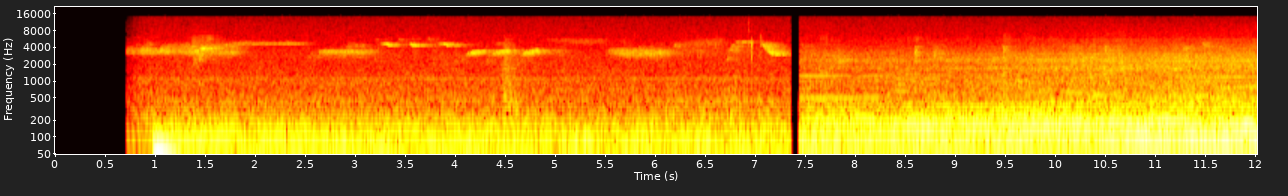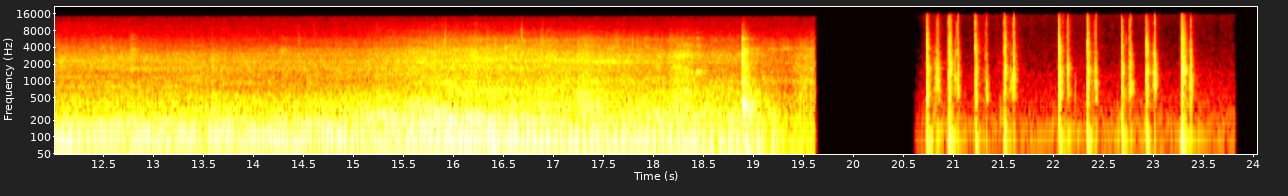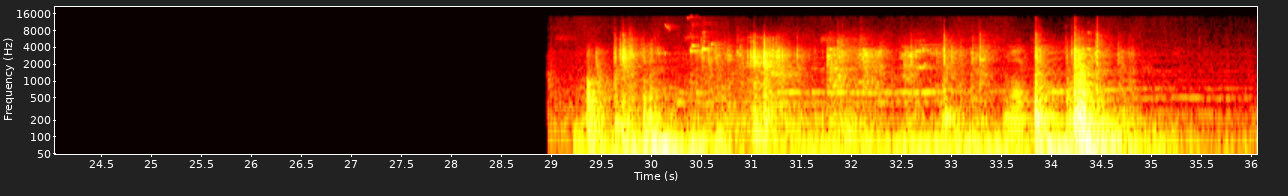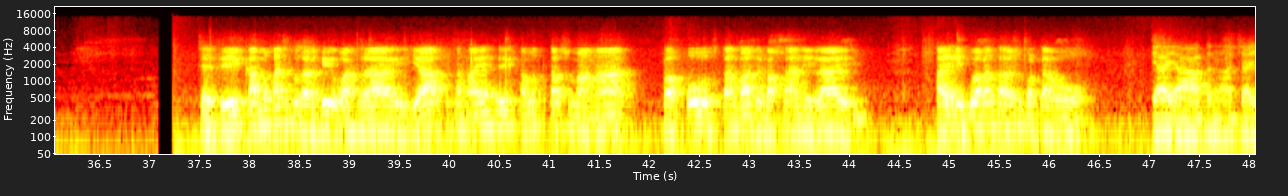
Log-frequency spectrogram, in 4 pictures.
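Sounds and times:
birds chirping: 0.8s - 7.4s
sharp irregular clicks: 20.7s - 23.5s.

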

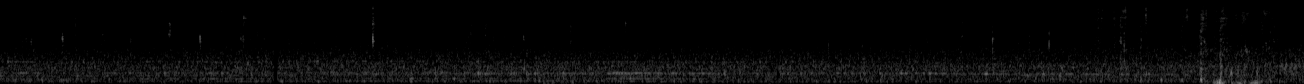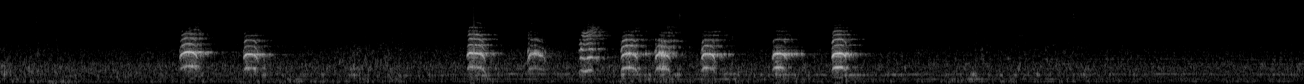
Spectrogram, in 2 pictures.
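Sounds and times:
raven calling: 14.8s - 15.9s, 17.7s - 21.8s.

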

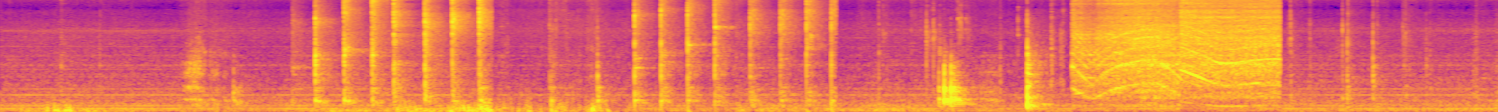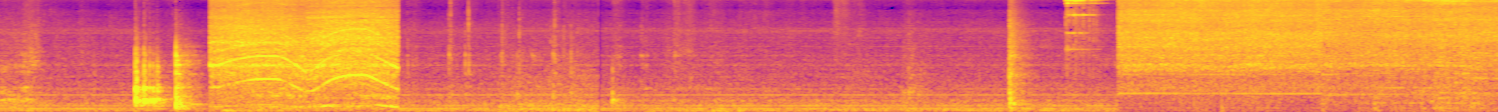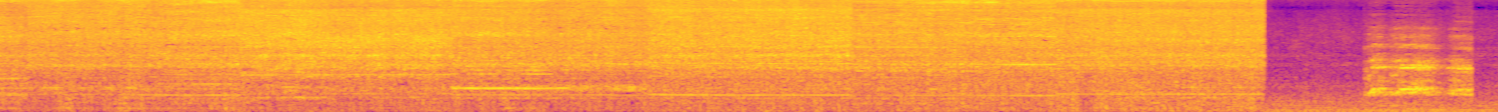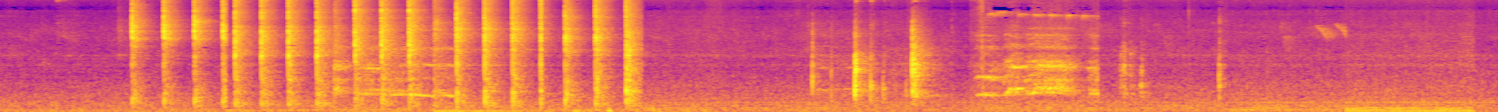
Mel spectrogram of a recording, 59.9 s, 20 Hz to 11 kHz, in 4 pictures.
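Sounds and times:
power tool running on wood: 10.7s - 12.8s, 17.1s - 19.0s, 26.2s - 42.6s.

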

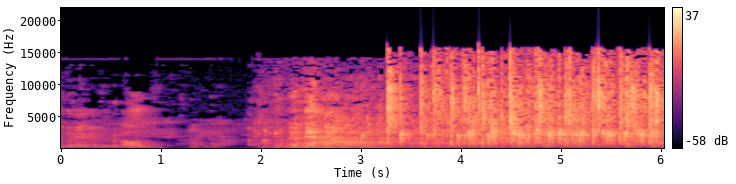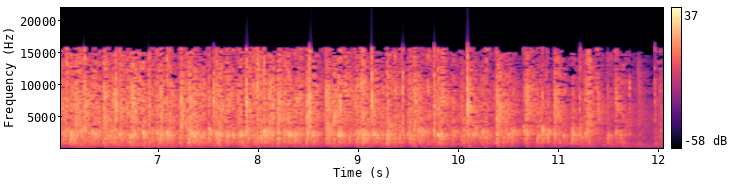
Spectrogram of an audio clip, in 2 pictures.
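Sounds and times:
audience applauding: 2.6s - 12.0s.

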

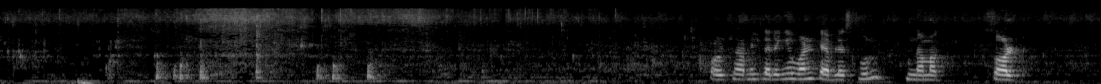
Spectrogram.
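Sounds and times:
meat and onions sizzling in oil: 0.0s - 11.0s
wooden spoon scraping pot: 1.0s - 4.4s.

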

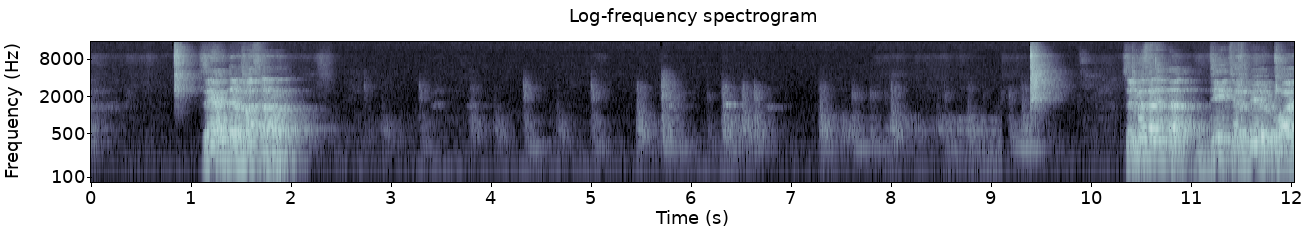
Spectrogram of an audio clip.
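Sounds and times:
marker scratching on whiteboard: 2.7s - 9.6s
marker tapping on board: 2.7s - 9.7s.

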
